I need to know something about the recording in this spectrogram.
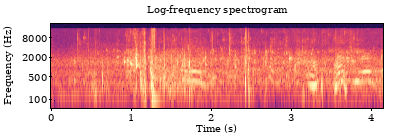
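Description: Swimming-pool water splashing and sloshing around a waterproofed tablet held at and just under the surface, with a thump about a second in.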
